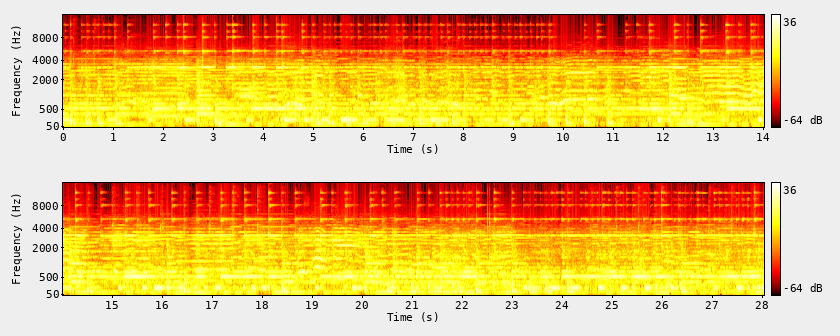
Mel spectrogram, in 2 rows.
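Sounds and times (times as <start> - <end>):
devotional melody: 0.0 - 28.0
held drone: 11.2 - 28.0
hand drum strokes: 19.9 - 28.0.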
